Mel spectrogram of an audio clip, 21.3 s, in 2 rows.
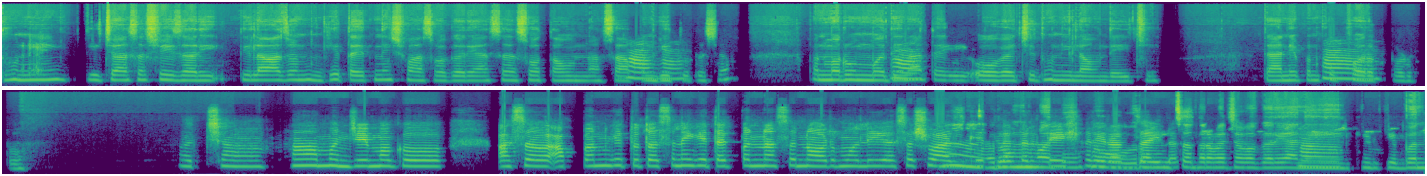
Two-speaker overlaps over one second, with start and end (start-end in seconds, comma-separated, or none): none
